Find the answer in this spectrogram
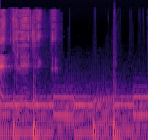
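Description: Dark background music: a sustained low drone with paired bass thumps, like a heartbeat, repeating a little more than once a second.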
